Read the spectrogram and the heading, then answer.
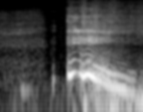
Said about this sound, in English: Your dad's been coughing a lot.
